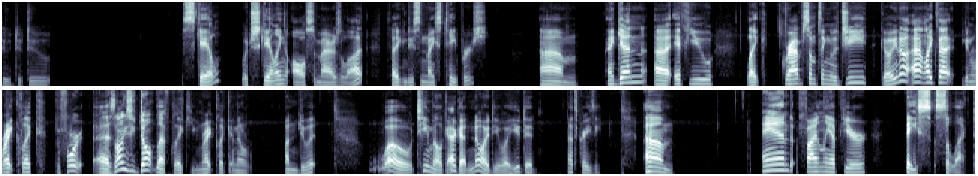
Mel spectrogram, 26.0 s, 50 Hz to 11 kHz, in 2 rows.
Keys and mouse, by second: 0.2 z, 1.4 right click, 1.8 middle click, 2.4 s, 6.5 right click, 7.5-8.7 middle drag, 10.3 g, 13.0 right click, 16.9 middle click, 22.5 middle click, 25.1 click.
